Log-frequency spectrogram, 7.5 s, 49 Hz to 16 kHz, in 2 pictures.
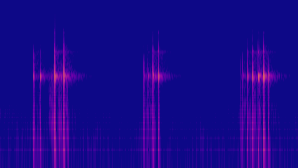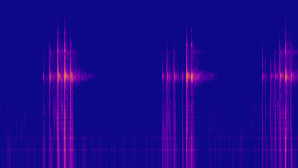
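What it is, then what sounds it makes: Carved wooden frog guiro. A hand-sized hollow carved wooden frog guiro is held in the left hand while a wooden stick is scraped and tapped along its ridged back. Six short bursts of rapid clicks ring with a hollow, croaking tone around 1.2 kHz and bright edges, each separated by silence.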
